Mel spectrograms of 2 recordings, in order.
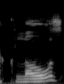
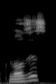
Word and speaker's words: clothes: هنا طبعا الكلمة ديت النطق الصحيح بتاعها close، ما نقولش clothes يبقى clothes shop.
